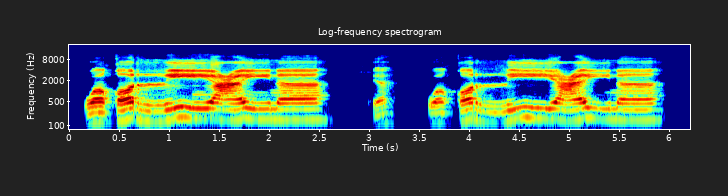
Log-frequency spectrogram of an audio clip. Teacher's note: Huruf ra yang berharokat kasrah maka dibaca tipis. · dan tipiskanlah huruf ra jika dia dikasrohkan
